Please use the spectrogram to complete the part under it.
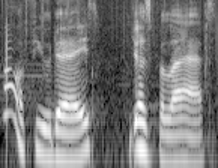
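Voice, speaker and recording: Low, mellow-voiced flirtatious socialite. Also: female voice, very animated, moderate pace. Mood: flirty, playful. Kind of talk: 1940s radio drama acting. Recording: noisy vintage 1940s radio recording.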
